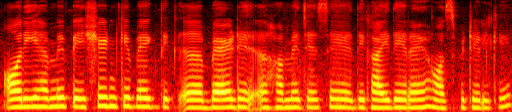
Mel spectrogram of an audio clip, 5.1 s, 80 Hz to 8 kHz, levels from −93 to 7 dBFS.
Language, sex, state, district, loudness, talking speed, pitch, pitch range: Hindi, female, Madhya Pradesh, Bhopal, -18 LUFS, 175 wpm, 205 Hz, 200-220 Hz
